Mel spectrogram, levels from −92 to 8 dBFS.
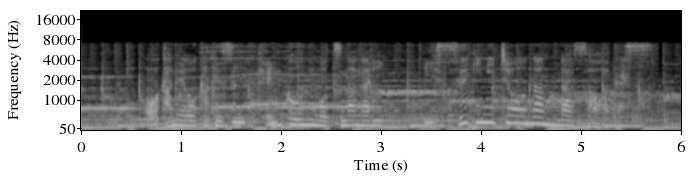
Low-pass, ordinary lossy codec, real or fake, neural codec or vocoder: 7.2 kHz; none; fake; codec, 16 kHz, 8 kbps, FreqCodec, smaller model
